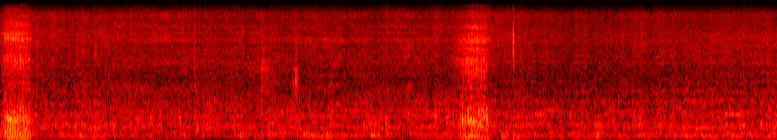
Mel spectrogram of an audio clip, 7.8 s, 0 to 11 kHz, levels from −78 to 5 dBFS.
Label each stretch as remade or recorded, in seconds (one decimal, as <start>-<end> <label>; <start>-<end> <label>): 0.0-1.1 recorded; 1.1-4.5 remade; 4.5-7.8 recorded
